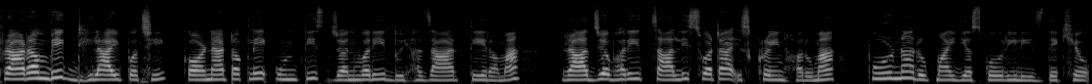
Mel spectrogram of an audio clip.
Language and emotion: Nepali, neutral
